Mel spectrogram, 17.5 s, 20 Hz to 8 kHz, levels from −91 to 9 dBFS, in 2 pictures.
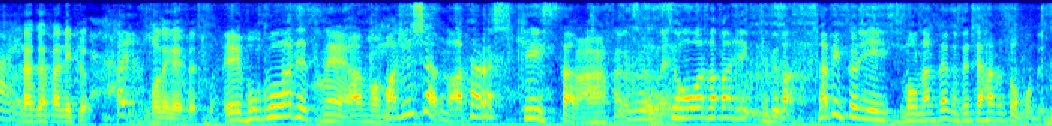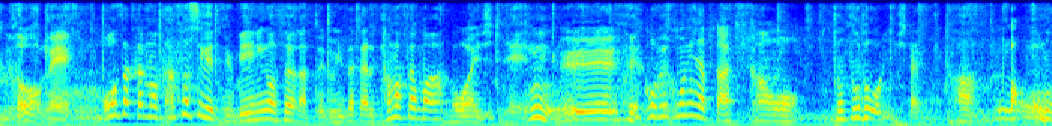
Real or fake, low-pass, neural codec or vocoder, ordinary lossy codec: fake; 7.2 kHz; codec, 16 kHz, 2 kbps, FunCodec, trained on LibriTTS, 25 frames a second; none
